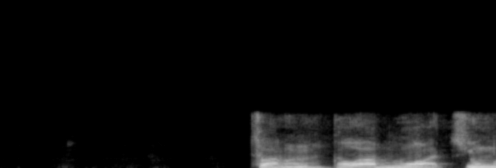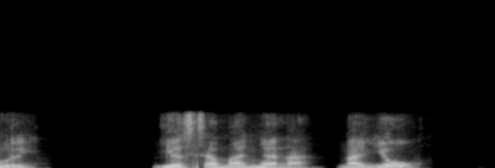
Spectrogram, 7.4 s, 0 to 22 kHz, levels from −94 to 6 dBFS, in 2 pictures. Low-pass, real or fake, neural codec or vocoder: 7.2 kHz; fake; codec, 24 kHz, 1.5 kbps, HILCodec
